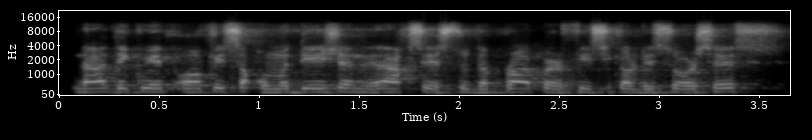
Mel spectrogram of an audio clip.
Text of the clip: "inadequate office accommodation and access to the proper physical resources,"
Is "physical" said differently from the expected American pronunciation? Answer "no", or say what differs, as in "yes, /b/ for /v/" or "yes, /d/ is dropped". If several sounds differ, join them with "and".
yes, /s/ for /z/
